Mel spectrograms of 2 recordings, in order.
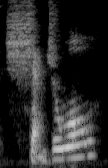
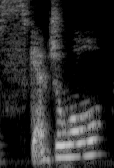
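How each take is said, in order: First: It is pronounced the European way. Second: It is pronounced the non-European way.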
